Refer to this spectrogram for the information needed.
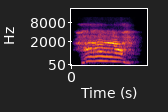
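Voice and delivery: short, high, loud "ah" of frustration; pent-up scream, briefly released; mock scream. A narrator's reading. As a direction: let out a contained scream. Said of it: "I silently scream".

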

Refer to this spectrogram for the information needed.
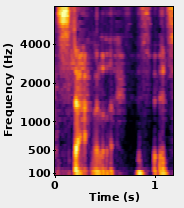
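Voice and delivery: hushed playful reprimand; whispered mock scold. Host to cohost, whispered mock warning. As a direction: hiss it under your breath in jest.

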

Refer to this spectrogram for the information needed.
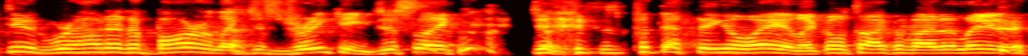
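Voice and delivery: high-pitched, laughing mock protest; retold protest. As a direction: act out telling a buddy to stop, amused. Acted protest to friend exposing himself.

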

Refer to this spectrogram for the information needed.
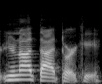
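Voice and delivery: ordinary talk, nothing marked

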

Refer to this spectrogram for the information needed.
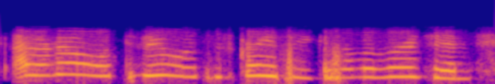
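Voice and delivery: put-on high, sweet little-boy voice; cute kid voice. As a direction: play an innocent young boy telling his story. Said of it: "It's way cuter when you're like".

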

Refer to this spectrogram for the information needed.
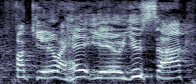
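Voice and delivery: high, mock-furious snarling; hammed-up rage at nothing; angry blogger. Feminist blogger snapping at the world, high mock fury.

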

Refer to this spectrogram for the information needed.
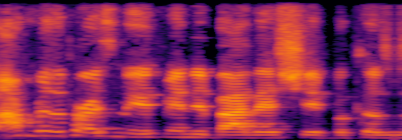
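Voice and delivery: ordinary delivery

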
